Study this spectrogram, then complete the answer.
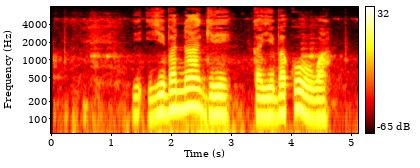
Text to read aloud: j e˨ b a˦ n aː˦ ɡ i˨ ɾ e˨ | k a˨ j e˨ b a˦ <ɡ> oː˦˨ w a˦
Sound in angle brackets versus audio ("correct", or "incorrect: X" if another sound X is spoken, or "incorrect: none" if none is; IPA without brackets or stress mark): incorrect: k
